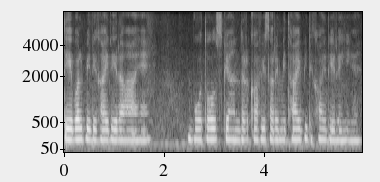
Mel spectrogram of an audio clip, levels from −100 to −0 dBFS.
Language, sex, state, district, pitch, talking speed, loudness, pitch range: Hindi, female, Arunachal Pradesh, Lower Dibang Valley, 185 Hz, 170 wpm, -19 LUFS, 180-190 Hz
